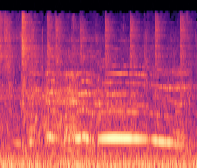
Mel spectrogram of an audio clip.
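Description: A rooster crowing once, its call ending in a long held note that falls off at the end.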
